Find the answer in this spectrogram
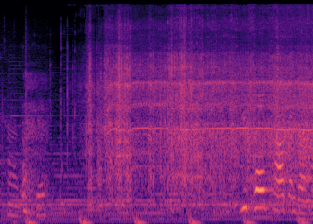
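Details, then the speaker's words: Nervous horse rescued emaciated from auction, with sharp points and hooks on the upper teeth: a whirring, grinding power tool rasps steadily with rhythmic thuds, a motorized equine dental float filing the teeth. "um he did pretty good considering you know he's really nervous um having a power tool in your mouth can be kind of scary but he did really well um he did have some sharp points but we got this taken care of"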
